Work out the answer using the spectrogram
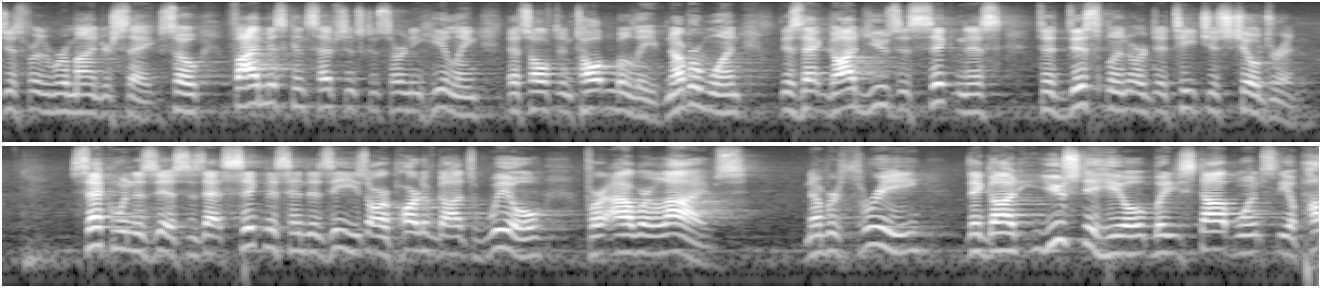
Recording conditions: large echoing room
